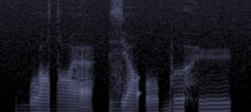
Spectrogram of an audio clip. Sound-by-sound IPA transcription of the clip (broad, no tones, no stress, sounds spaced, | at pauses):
ɓ o dˤ æ | zʲ ɑ ʔ o b ɯ h y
